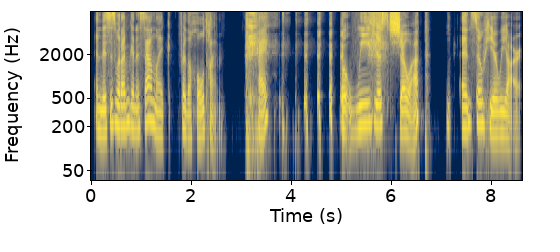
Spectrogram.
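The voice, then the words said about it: Low, sultry, sick-sounding voice. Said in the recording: “this incredibly sexy, sultry voice ... It is I, Glennon, with a cold ... sexy voice”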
